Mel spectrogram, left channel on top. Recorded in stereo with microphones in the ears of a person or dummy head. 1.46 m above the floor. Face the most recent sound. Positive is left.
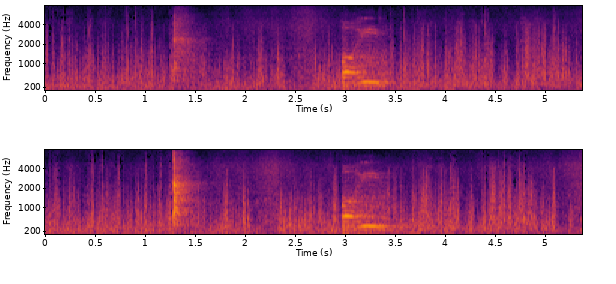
turn(degrees=15)  # may be behind; listen again after turning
